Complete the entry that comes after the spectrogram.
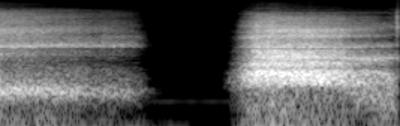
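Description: A deep breath during a guided relaxation: a long, close inhale, a brief pause of silence, then a slow, full exhale, with no talking.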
